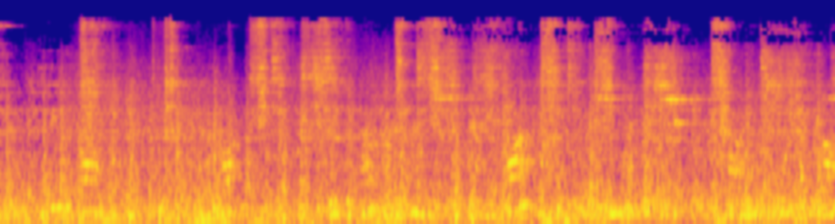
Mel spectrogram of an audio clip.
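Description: A limited-express electric train pulling slowly out of the station as an out-of-service run. Its wheels click sharply and repeatedly, at an uneven rhythm, over rail joints and points, above a steady running rumble.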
